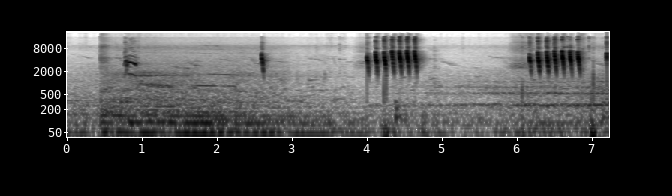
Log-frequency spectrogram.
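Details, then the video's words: Bar-winged prinia singing energetically in the continuous chattering style known as ngebren: two bursts of about seven rapid, high, sharp ticking notes, each burst lasting under a second, separated by a pause and faint softer chirps. "Suara burung ciblek gacor full Ngebren"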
